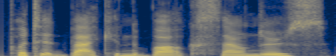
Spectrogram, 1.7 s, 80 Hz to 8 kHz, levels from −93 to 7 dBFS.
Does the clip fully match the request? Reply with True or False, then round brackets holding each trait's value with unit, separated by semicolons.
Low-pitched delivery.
False (185 Hz)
